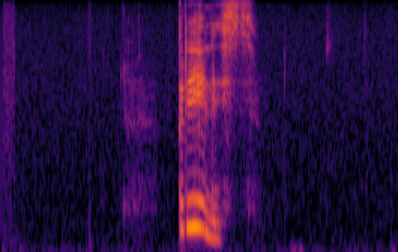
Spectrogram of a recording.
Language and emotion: Russian, positive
